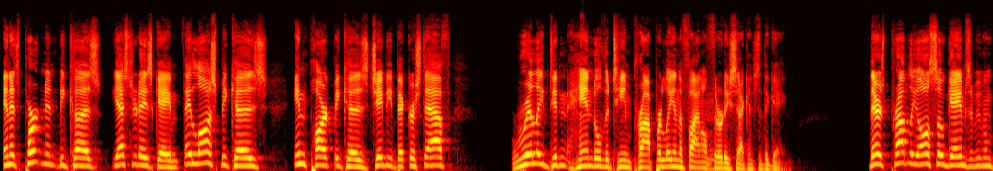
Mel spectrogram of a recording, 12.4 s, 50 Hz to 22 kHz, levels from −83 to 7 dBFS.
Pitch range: 135-200 Hz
